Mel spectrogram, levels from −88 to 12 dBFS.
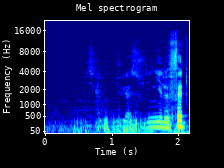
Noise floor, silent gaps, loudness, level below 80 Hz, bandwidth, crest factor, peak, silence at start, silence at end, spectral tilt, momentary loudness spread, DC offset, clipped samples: -59 dBFS; none; -37 LUFS; -54 dBFS; 16 kHz; 24 dB; -12 dBFS; 0.4 s; 0 s; -6 dB/octave; 23 LU; under 0.1%; under 0.1%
